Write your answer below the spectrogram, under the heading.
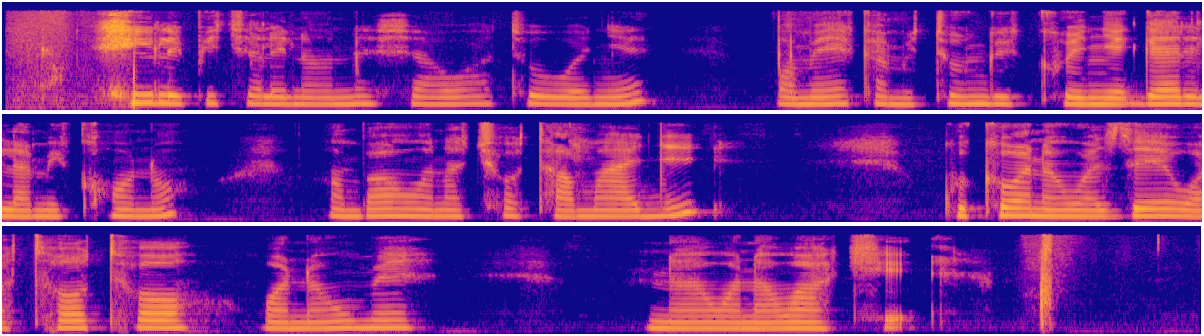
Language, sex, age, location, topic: Swahili, female, 25-35, Wajir, health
